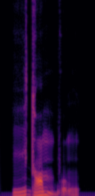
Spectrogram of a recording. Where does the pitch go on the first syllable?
rising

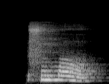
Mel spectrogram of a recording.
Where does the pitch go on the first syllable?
high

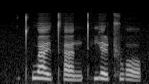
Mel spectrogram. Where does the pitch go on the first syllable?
falling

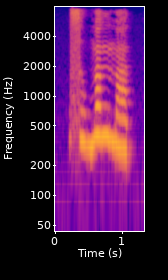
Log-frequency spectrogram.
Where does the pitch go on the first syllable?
low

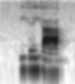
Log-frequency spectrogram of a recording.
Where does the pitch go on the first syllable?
high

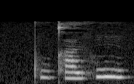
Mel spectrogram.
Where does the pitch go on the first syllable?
low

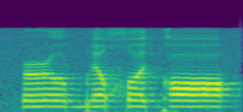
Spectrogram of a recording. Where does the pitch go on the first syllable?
high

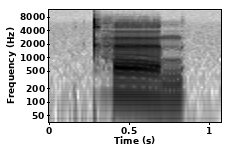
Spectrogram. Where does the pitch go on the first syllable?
low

